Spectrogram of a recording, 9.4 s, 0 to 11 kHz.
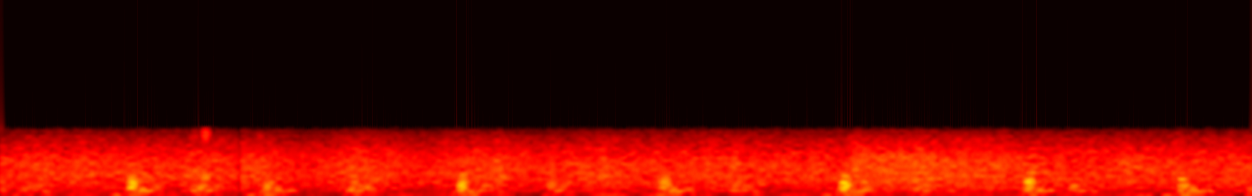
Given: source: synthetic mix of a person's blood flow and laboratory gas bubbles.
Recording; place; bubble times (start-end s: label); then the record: Doppler ultrasound of blood flow; precordium
1.37-1.56 s: bubbles
From the record:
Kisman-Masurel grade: 112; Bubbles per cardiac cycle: 1 to 2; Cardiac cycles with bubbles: 1 to 10%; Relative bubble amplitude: moderate (0.250 to 0.450); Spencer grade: 1 (occasional bubble signal discernible with the cardiac motion signal, with majority of cardiac periods free of bubbles); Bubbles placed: only in the low amplitude regions of the cardiac cycle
